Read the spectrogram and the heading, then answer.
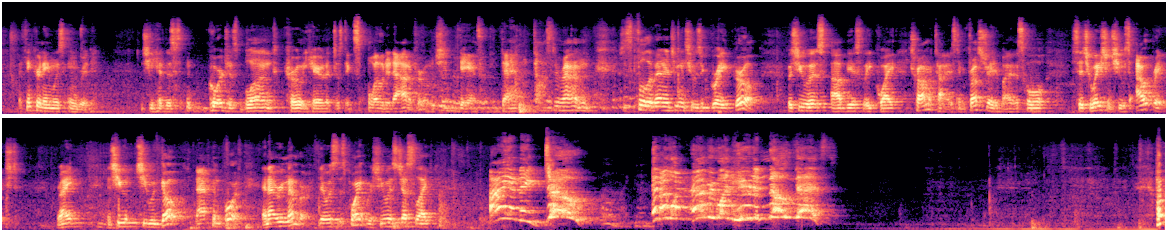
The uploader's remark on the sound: Live at Story Salon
